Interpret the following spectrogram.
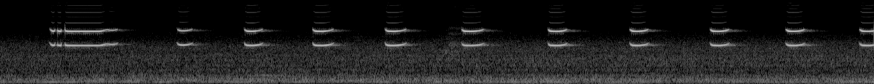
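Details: Heartbeat detector circuit built on an LM358 op-amp IC: high electronic beeps about 79 times a minute, each marking a detected pulse.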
